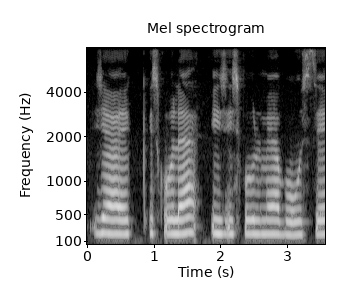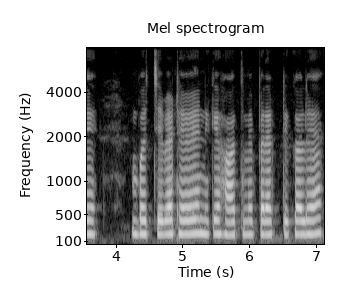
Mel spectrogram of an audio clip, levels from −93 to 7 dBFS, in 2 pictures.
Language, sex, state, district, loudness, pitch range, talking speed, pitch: Hindi, female, Uttar Pradesh, Saharanpur, -15 LUFS, 200-210 Hz, 150 wpm, 205 Hz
